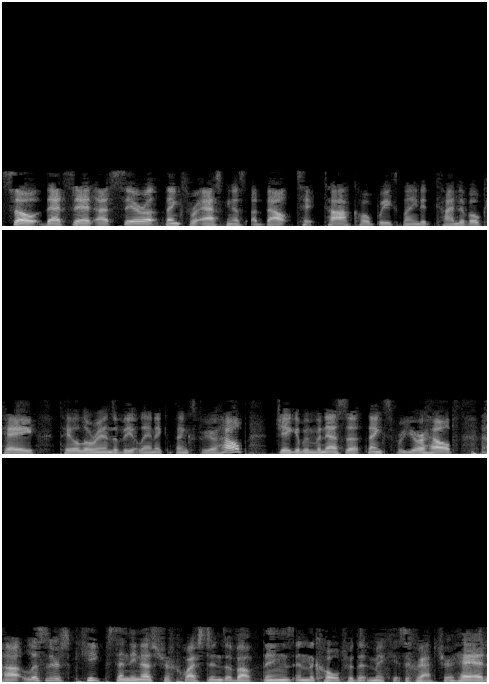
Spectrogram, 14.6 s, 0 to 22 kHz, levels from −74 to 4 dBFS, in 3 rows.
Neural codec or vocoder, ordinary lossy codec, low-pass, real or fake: codec, 16 kHz in and 24 kHz out, 0.9 kbps, LongCat-Audio-Codec, four codebook decoder; MP3, 24 kbps; 5.4 kHz; fake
